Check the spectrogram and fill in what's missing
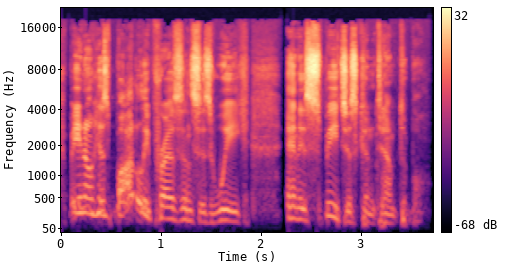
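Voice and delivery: ordinary talk

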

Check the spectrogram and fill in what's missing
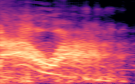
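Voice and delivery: high, loud commanding cry; forceful shout. Acted. Pastor driving out the green man, loud cry. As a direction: blast the sound out. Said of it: "you have to say it like that".

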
